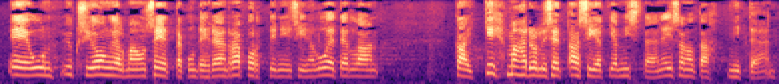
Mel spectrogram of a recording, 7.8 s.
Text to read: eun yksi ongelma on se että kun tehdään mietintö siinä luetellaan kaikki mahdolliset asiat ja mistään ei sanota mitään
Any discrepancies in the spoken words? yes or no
no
